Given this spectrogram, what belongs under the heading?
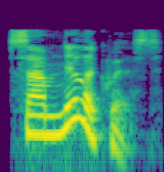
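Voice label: "somniloquist", British English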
